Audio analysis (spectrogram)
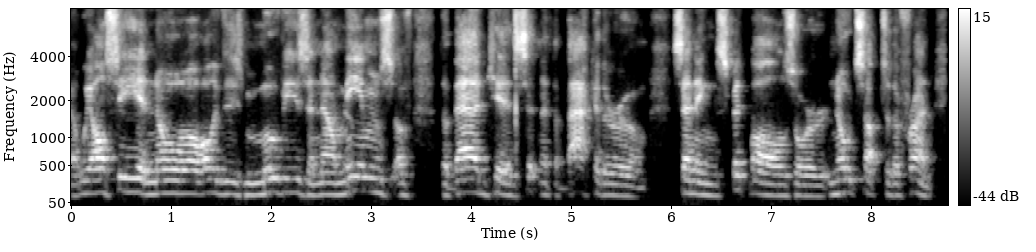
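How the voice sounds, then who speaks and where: A man's voice: medium pitch, steady tone, normal speed, few pauses. Emphatic middle-aged Canadian man, polished speaker. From Alberta, Canada. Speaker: guest, public speaker and emcee. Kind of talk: interview answers, advice. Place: video call.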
